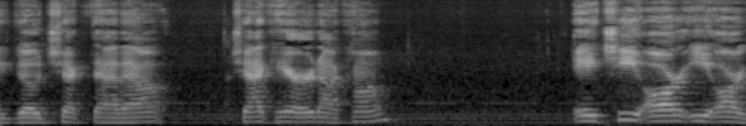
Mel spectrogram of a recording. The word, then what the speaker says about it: Herer: H-E-R-E-R, guys. Just H-E-R-E-R. Herer. Pronounced Herer. H-E-R-E-R.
